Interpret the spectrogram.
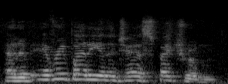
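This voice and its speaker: A man's voice: high voice, big pitch swings, a little fast, a little mellow, recorded from a distance, a little hiss or hum, low-quality recording. A man hosting a radio interview, asking curious questions of his guest. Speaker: radio host.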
